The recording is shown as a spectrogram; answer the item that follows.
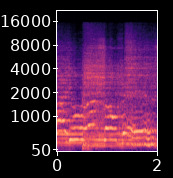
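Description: A live rock band playing: electric guitars over a drum kit, with a lead melody line that bends and slides in pitch.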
